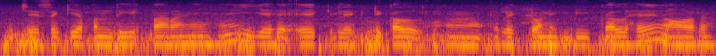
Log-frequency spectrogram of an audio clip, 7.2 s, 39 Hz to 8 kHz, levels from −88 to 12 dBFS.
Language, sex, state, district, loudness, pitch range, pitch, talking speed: Hindi, male, Uttar Pradesh, Budaun, -18 LUFS, 120-125 Hz, 120 Hz, 135 wpm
